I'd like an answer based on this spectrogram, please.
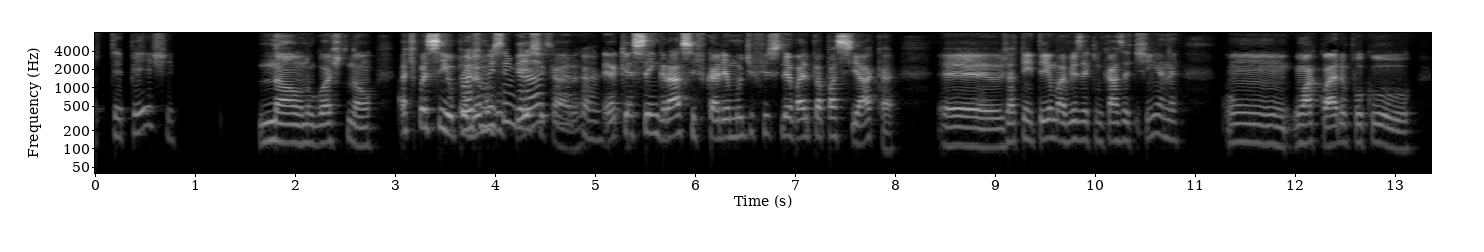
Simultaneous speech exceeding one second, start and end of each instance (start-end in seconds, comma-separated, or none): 3.6-5.1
